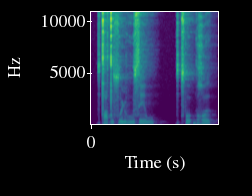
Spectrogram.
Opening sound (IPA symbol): t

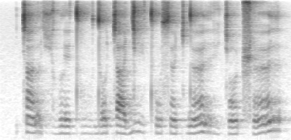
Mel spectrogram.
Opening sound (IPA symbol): c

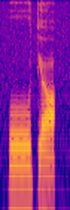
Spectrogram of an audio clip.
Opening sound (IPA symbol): uː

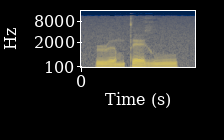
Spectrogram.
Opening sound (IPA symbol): ɹ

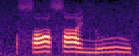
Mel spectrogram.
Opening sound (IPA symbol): sˤ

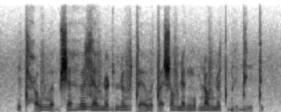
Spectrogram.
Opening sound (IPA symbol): ḭ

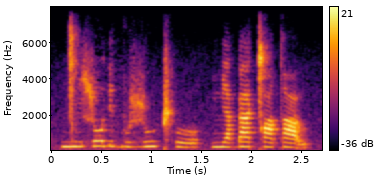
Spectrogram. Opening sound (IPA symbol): ŋ͡ǀ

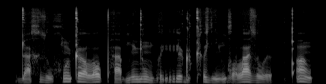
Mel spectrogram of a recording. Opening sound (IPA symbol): ɖ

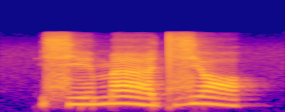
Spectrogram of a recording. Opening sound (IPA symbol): sʲ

